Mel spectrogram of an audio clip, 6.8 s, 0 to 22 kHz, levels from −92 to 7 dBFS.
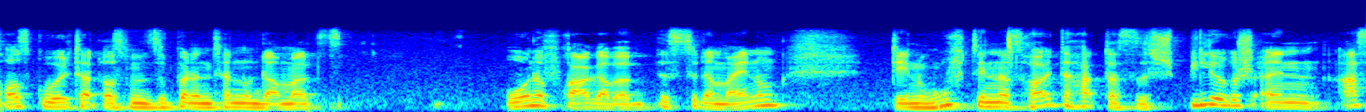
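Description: Gain pumping runs through this whole speech clip. The gain swings by around 10 dB, likely from a fast limiter fighting a gain set far too high. Repeated stalls (stutter) occur between 1.53 and 2.13 s. Late packets emptied the jitter buffer four times, and the last sound was stretched to fill about 140 ms, with the longest hold at 50 ms. Nothing is lost, but the speech drags and hiccups.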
